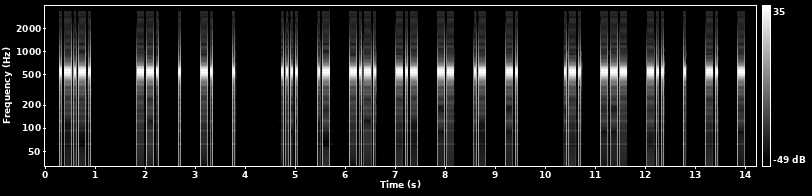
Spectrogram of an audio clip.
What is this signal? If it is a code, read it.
Morse code, heard as a keyed tone, about 25 wpm, spaced as for 15 wpm, 550 Hz. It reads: <AR> GENE HACKMAN RODENT
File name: podcast / News headlines-1x-25x15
